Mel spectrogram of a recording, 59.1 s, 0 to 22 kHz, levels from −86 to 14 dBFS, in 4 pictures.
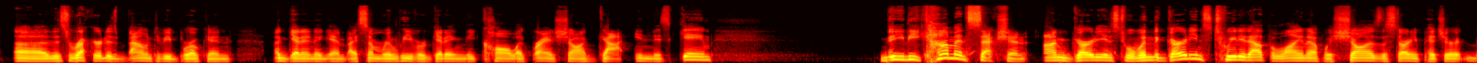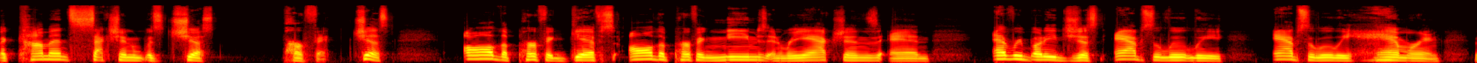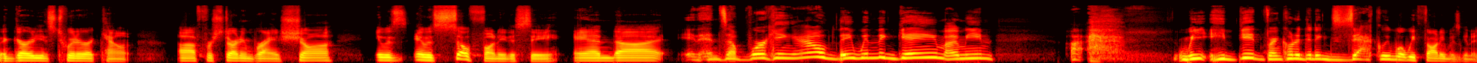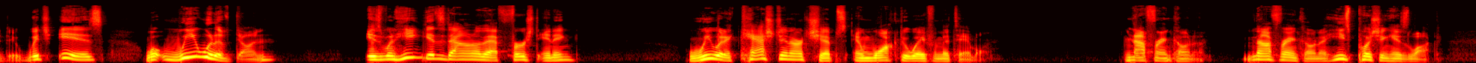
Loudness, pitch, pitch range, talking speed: -17 LUFS, 130 Hz, 115-170 Hz, 150 wpm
